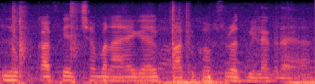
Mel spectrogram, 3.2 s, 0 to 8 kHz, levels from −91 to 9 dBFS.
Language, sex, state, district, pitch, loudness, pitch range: Hindi, male, Maharashtra, Mumbai Suburban, 130 Hz, -19 LUFS, 120-135 Hz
